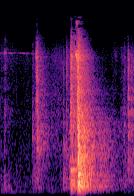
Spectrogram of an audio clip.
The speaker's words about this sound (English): You gotta give me space to open the door. You gotta, you gotta give me space here to open the door. Hold on, you don't have to squeeze through. Just let me open the door. There you go.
